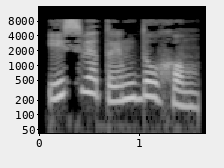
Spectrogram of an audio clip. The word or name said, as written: і Святим Духом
